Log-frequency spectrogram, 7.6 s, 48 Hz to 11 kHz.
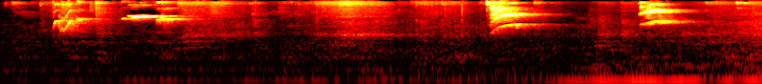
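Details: Red frosted domestic canary chicks from a 2024 breeding season calling in captivity: clusters of sharp, high, slightly downslurred chirps early and late, separated by quieter stretches with a deep rumbling background.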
